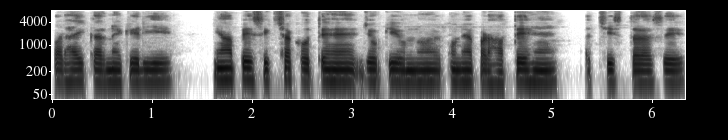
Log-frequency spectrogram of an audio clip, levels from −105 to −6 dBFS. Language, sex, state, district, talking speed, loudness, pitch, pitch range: Hindi, male, Bihar, Jamui, 160 wpm, -20 LUFS, 110 Hz, 110-115 Hz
